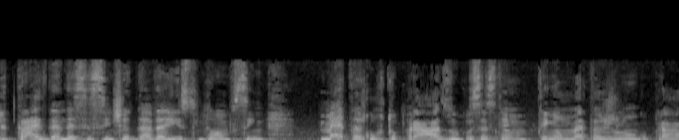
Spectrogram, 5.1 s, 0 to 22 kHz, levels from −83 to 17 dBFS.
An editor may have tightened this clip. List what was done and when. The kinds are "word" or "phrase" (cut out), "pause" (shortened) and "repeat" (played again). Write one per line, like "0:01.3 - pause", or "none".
0:01.2 - word
0:02.7 - word
0:03.5 - word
